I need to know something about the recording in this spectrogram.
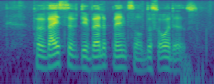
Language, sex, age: English, male, 23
